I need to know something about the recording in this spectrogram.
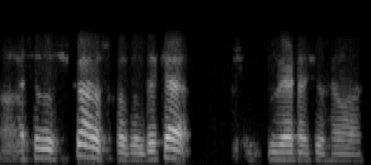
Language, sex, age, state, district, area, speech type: Kashmiri, male, 18-30, Jammu and Kashmir, Budgam, rural, conversation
